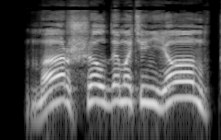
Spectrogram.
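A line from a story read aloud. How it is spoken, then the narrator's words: Shouting toward shore. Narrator (Russian): крикнул на берег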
